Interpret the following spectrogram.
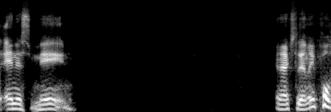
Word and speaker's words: Men: So, it looks like N is men, but it's pronounced Maine.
